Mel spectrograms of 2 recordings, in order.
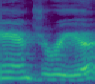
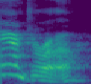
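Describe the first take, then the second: First: The name is said with three syllables. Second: The name is said with two syllables. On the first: The speaker calls it wrong. "It's not Andrea" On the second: The speaker calls it right. "It's Andra"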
